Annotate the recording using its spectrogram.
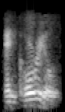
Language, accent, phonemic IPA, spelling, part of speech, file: English, US, /ɛnˈkoɹ.i.əl/, enchorial, adjective, En-us-enchorial.ogg
- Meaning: 1. Indigenous, native 2. Of, relating to, or written in the Egyptian Demotic script or language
